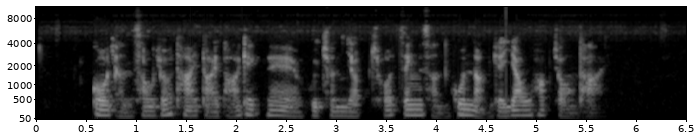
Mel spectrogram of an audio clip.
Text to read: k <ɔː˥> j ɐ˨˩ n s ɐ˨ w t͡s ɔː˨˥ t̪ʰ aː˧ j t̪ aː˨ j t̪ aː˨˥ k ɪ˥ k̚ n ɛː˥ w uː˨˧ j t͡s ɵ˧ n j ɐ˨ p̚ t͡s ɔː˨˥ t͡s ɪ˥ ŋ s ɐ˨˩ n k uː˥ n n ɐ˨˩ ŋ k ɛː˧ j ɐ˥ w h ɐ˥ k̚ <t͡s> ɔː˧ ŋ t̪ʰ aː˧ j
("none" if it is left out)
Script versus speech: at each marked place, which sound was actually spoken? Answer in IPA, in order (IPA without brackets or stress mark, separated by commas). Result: ɔː˧, t͡s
